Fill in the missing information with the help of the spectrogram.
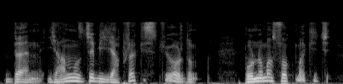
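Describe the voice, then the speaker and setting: A man's voice: mid-range voice, lively intonation, brisk, gravelly, mellow, no room sound. A man reading the lines of a small boy who speaks while sobbing. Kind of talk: audiobook reading. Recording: dull lo-fi recording.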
